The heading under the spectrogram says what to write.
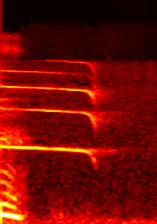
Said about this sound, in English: All right. That was a woodpecker, apparently.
